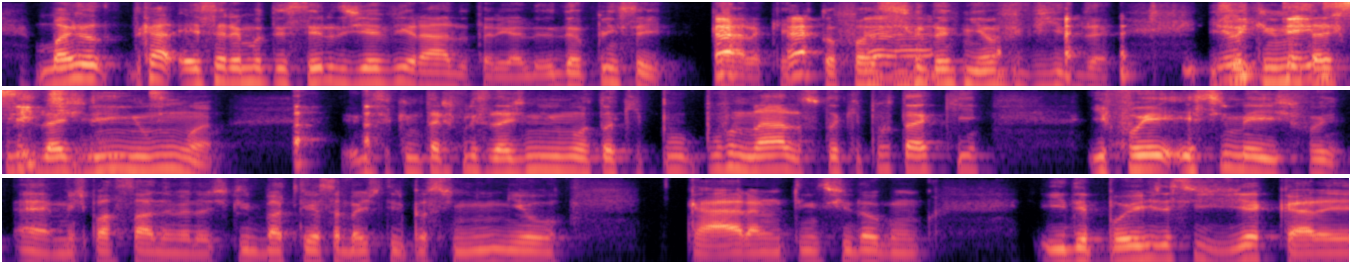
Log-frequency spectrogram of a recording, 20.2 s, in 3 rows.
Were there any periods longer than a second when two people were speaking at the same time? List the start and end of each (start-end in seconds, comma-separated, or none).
6.1-7.6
